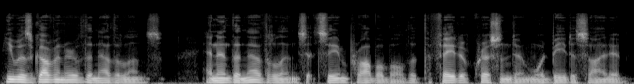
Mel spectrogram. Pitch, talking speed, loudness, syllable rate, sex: 90 Hz, 200 wpm, -18 LUFS, 5.8 syllables/s, male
